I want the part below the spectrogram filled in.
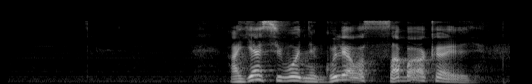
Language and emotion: Russian, positive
